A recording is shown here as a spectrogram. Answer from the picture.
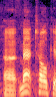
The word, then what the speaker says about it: Matt Tulk: Matt Tulk is the Director of Membership for GAMRU.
